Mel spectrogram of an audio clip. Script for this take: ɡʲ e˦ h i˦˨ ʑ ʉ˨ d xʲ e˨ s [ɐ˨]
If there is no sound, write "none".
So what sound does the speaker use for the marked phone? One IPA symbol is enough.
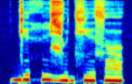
ɐ˨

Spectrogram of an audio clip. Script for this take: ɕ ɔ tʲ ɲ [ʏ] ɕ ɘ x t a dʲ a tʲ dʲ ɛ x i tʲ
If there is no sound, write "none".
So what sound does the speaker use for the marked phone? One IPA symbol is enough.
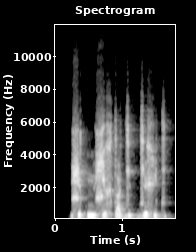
ʏ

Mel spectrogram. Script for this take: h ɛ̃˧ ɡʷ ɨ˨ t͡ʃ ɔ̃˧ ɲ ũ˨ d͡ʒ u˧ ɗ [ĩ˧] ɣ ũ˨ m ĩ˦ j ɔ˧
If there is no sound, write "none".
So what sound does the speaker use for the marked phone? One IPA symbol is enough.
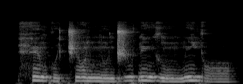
ĩ˧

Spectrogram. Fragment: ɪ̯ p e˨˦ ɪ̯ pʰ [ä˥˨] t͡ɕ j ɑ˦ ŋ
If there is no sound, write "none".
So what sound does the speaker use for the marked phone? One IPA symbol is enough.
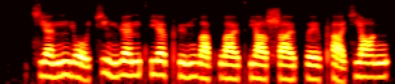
ä̰˨˩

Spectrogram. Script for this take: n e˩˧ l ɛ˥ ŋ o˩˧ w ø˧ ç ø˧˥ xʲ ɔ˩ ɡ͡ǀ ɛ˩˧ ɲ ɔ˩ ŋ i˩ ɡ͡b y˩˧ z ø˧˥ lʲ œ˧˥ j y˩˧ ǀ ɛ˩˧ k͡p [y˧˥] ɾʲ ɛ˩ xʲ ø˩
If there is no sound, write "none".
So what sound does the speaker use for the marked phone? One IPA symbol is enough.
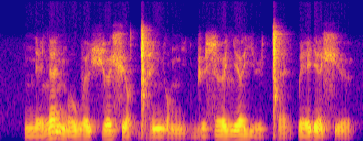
e˧˥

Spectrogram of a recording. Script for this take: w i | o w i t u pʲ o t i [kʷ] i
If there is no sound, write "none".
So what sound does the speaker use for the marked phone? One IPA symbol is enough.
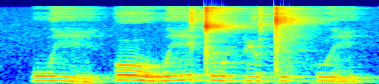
kʷ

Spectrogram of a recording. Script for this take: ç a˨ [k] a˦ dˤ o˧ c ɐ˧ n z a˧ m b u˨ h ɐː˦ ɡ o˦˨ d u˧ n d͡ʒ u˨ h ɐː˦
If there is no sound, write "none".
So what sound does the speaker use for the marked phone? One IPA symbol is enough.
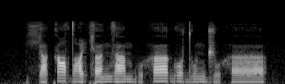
k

